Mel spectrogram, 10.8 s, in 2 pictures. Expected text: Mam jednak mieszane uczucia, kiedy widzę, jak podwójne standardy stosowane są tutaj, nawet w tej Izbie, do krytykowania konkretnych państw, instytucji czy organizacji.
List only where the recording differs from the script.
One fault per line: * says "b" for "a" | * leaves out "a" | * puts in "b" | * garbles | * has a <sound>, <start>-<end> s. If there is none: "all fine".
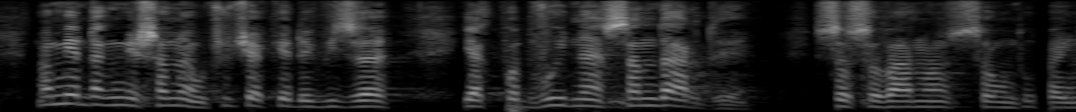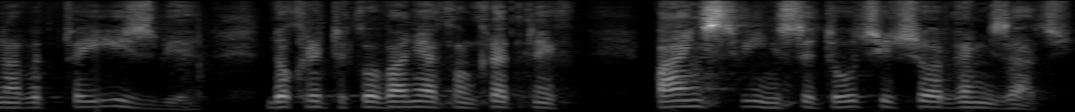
* has a dropout, 5.2-5.3 s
